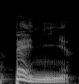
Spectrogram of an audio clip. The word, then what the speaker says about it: peigne: Then un peigne. Final E, you don't insist on it. It's ny, the last sound.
